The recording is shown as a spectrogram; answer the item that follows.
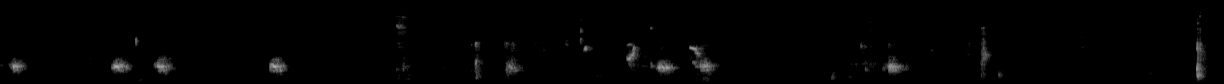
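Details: Blenheim Cavalier King Charles Spaniel puppies from Remy's first litter of six, born March 7–8, in an indoor puppy pen during potty training; short mid-pitched whimpering yelps come in loose bursts, with a few faint high clicks between them.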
